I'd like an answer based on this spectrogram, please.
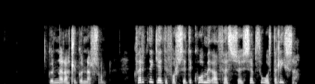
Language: Icelandic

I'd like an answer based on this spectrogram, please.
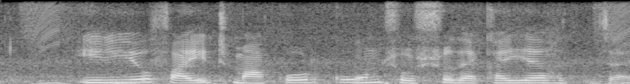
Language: Bangla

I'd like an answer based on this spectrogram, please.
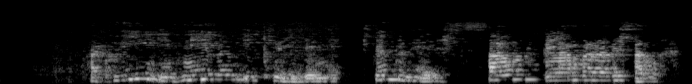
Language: Icelandic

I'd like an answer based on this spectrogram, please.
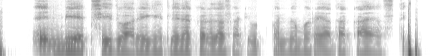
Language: Marathi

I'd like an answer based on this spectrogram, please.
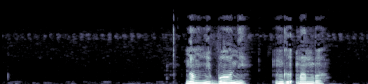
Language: Mungaka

